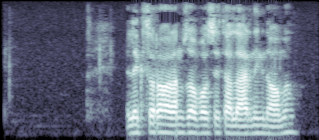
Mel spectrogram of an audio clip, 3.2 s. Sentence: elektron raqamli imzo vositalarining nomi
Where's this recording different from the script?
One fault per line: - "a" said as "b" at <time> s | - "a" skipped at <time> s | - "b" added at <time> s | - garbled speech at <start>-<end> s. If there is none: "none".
- "raqamli" skipped at 1.7 s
